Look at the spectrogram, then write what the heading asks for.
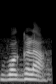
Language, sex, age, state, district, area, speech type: Marathi, female, 18-30, Maharashtra, Buldhana, urban, read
